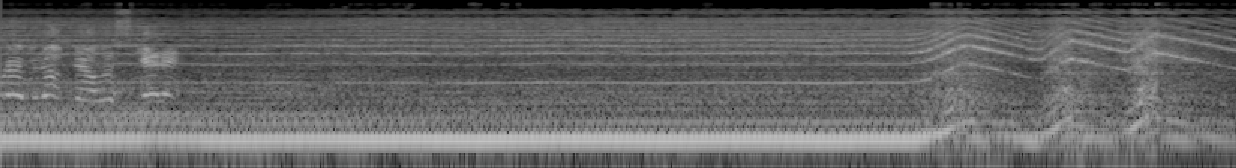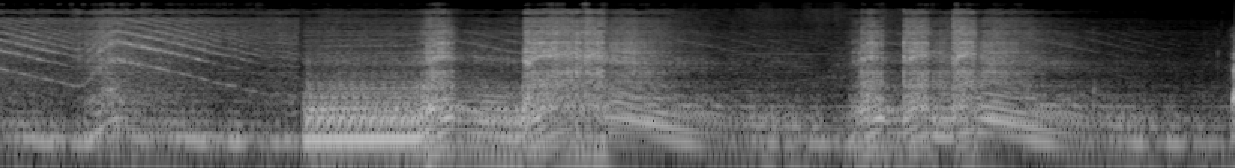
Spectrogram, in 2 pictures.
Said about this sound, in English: Alright, I'm gonna rev it up now.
